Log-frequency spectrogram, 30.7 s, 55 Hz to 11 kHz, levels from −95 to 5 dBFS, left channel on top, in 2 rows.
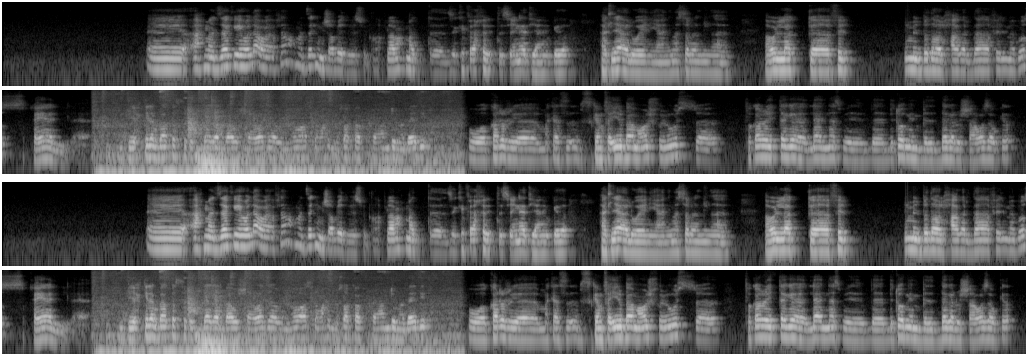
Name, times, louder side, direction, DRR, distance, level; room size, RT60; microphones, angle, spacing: voice 1, 2.2-8.5 9.0-10.9 11.4-12.7 13.5-16.7 17.1-21.7 22.4-26.1 26.5-30.4, right 3 dB, 50° right, 0.6 m, -29 dB
sound 1, 16.7-22.3, equal, 5° right, 0.9 m, -27 dB
4.1 x 3.1 x 3.4 m
head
